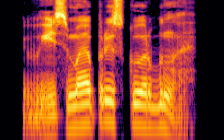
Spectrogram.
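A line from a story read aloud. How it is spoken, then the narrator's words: Feigned sigh. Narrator (Russian): не менее притворно вздохнул лорд Дарнем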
